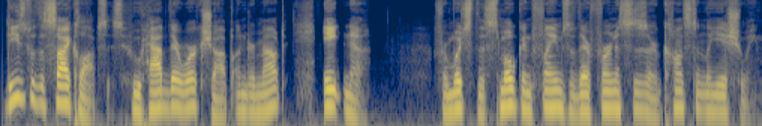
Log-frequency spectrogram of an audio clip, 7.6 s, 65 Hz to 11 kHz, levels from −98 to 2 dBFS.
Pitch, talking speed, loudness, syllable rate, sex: 125 Hz, 180 wpm, -21 LUFS, 5.9 syllables/s, male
